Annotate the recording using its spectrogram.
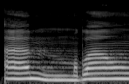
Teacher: Ro-nya dibunyikan secara tafkhim karena ro-nya berbaris fathah, tanwin barisnya di atas. Jadi ini bacanya tebal.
